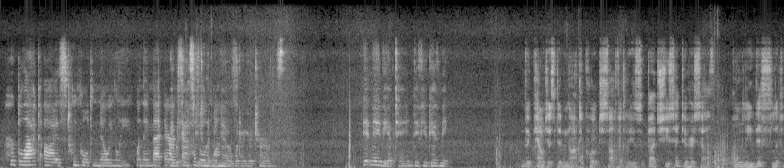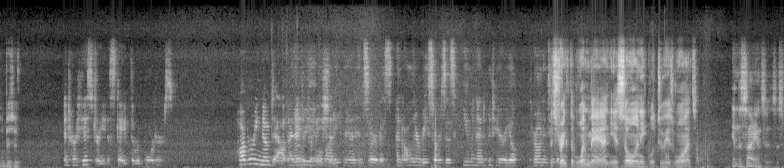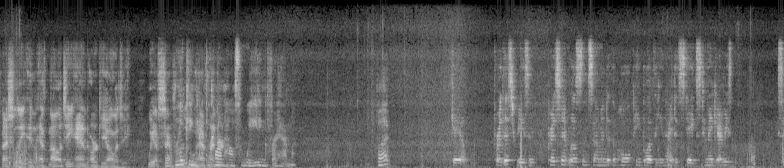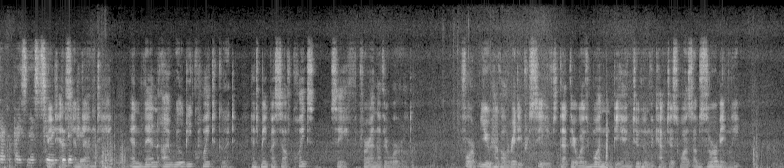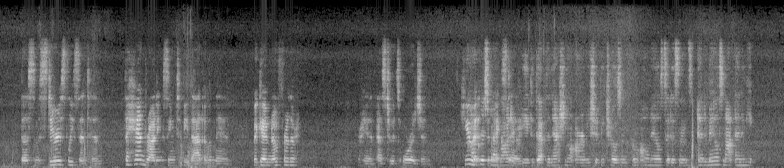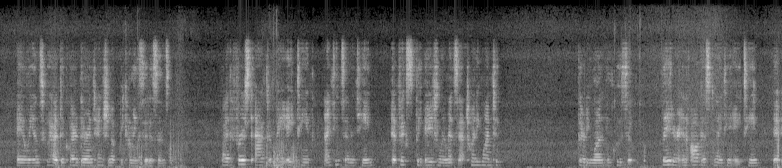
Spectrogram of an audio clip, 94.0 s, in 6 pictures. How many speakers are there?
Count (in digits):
7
